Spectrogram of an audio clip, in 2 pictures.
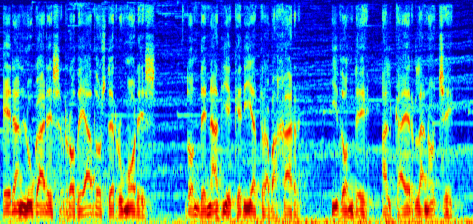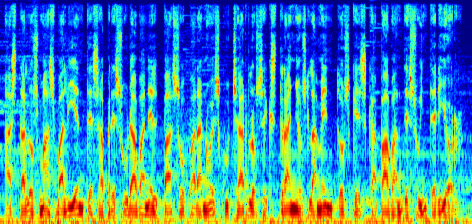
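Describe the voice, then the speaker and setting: A man's voice: fairly even intonation, normal speed, a bit bright, soft background music. A man narrating scripted horror tales as host, solemn, ominous and theatrical, with a processed voice. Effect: deepening voice filter.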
